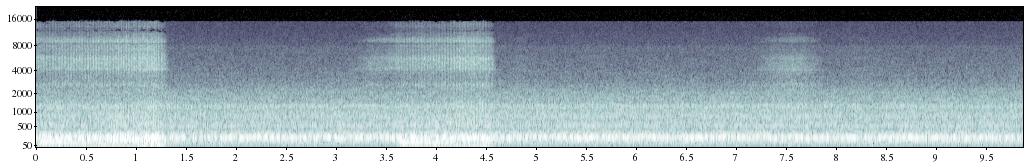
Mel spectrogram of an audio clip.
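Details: Two rough, rattling snores about two and a half seconds apart, then a faint third, over a steady background hum; snoring from a sleeping adult woman.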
